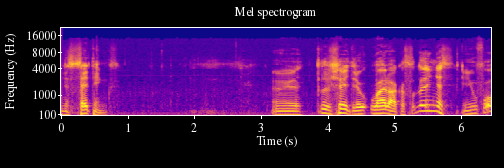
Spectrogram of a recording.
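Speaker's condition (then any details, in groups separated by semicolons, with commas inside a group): Cerebral palsy; since birth; speech not very clear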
